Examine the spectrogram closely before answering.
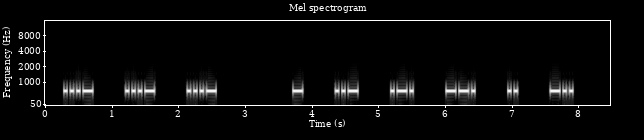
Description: Morse code, heard as a keyed tone, about 25 wpm, spaced as for 13 wpm, 630 Hz. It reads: VVV TURGID
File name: pangram-fs-13-cs-25-saxophones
